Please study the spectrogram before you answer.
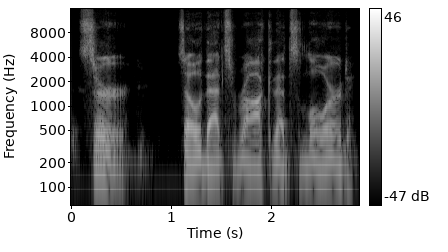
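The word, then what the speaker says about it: Tyre: for a time was the city sir which is spelled for some reason in English t-y-r-e so most people are saying tire but it's sir so that's Rock that's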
